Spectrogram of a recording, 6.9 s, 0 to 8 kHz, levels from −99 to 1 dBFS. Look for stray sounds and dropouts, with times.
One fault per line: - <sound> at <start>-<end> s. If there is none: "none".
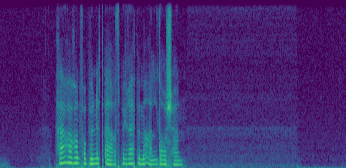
none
